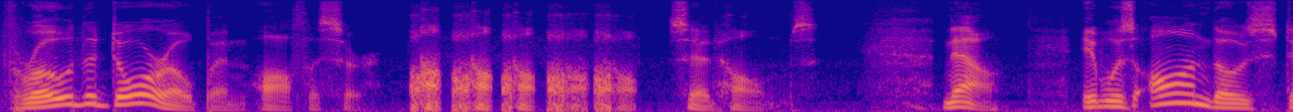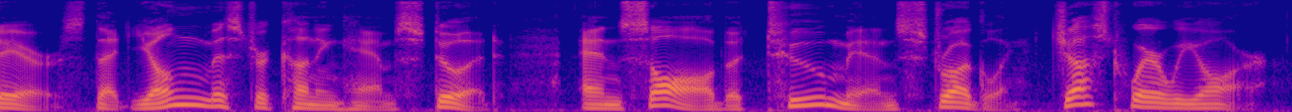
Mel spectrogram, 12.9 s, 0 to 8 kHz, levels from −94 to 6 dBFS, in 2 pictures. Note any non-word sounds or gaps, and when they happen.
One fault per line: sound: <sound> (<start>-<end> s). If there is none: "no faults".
sound: laugh (2.0-3.2 s)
